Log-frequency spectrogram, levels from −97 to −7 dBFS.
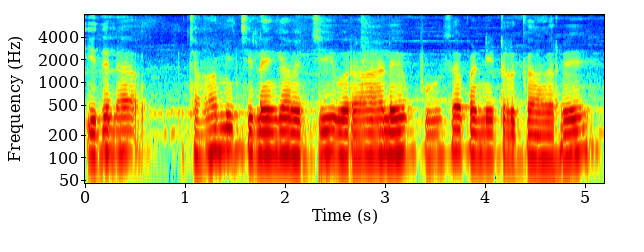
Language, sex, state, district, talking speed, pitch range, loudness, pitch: Tamil, male, Tamil Nadu, Kanyakumari, 105 wpm, 105-115 Hz, -16 LUFS, 110 Hz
